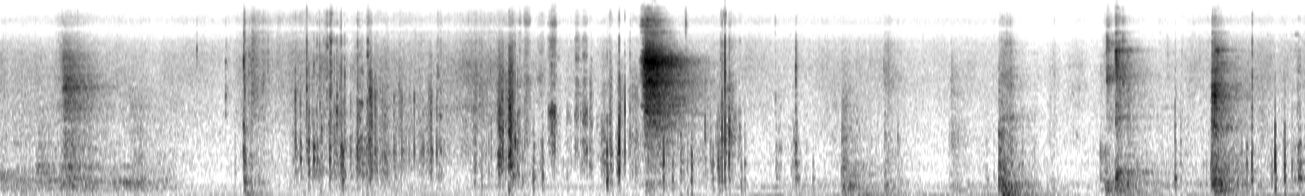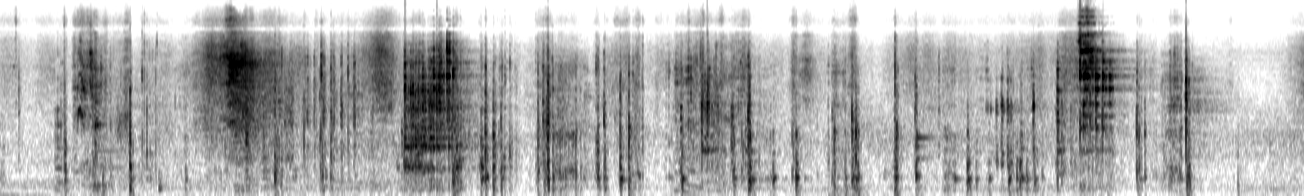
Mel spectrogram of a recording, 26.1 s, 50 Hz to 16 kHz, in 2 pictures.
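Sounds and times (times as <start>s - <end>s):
metal tools clinking and knocking: 22.2s - 25.0s.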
